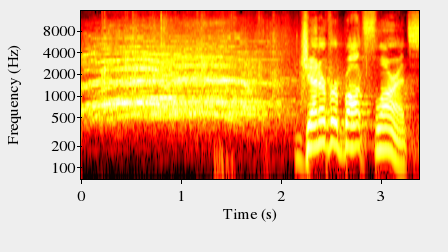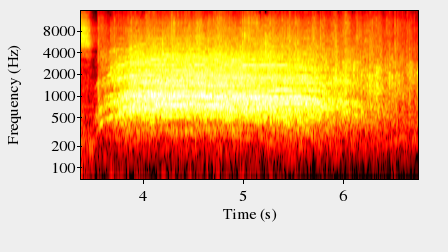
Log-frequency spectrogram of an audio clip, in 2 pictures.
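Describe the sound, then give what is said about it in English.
A crowd shouting answers to a guessing question roars with cheers and applause, breaks briefly as a voice calls out a short phrase, then swells again into sustained loud cheering and clapping. “I disagree with the crowd.”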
